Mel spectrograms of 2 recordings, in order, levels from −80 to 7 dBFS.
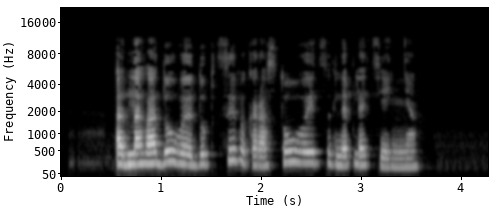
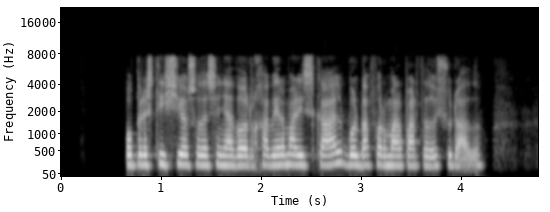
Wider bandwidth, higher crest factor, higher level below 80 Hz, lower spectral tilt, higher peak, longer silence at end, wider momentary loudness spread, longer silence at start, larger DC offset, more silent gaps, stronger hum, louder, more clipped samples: first, 11.5 kHz vs 8 kHz; first, 22 dB vs 14 dB; second, -76 dBFS vs -62 dBFS; about the same, -5 dB/octave vs -4.5 dB/octave; about the same, 0 dBFS vs 0 dBFS; first, 0.7 s vs 0.55 s; first, 15 LU vs 5 LU; about the same, 0.55 s vs 0.65 s; neither; neither; neither; second, -22 LUFS vs -14 LUFS; neither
